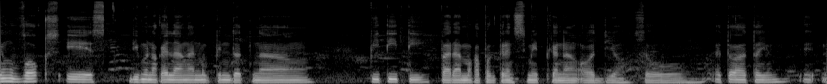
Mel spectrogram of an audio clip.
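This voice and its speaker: A man with a Filipino accent gives a casual hands-on gear demonstration, thinking aloud tentatively. His voice is on the low side with a dark tone, and there's faint background noise.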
